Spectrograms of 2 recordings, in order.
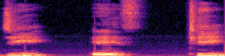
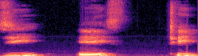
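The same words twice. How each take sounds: The two takes are said the same way.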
